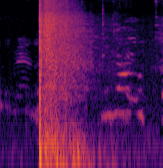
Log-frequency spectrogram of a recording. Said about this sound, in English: we're all liking the fireworks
